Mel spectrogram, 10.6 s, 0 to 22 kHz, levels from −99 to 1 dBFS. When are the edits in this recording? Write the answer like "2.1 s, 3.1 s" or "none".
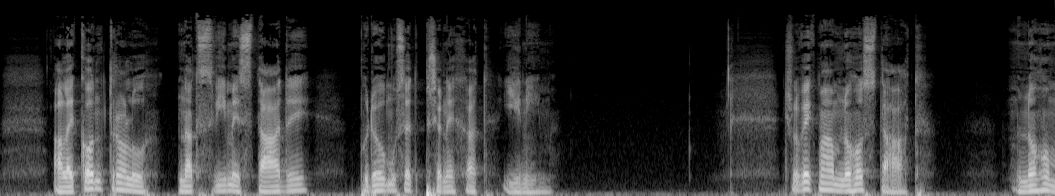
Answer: none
